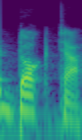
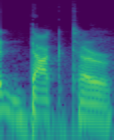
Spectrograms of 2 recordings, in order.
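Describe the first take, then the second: First: British ডক্টর as DOK-tuh; rounded O in ডক্টর, silent R; British pronunciation. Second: American ডাক্তার as DAHK-ter; American pronunciation. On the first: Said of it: "ব্রিটিশরা বলে". (ডক্টর-এ অ, British উচ্চারণ) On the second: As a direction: open AH in ডাক্তার, R sounded. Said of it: "আমেরিকানরা বলে". (ডাক্তার-এ আ, American উচ্চারণ) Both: Shown as a demonstration.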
